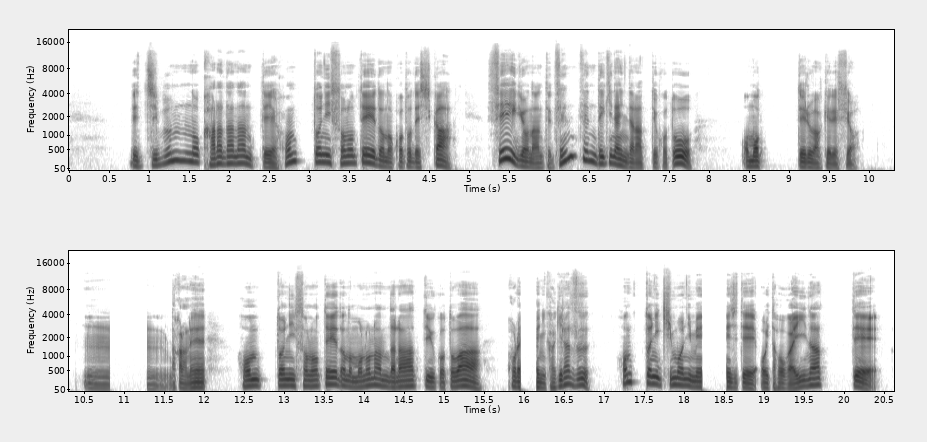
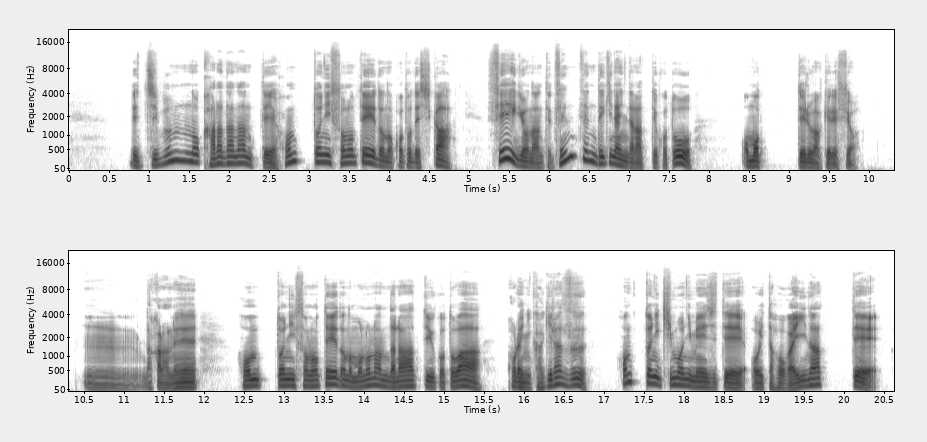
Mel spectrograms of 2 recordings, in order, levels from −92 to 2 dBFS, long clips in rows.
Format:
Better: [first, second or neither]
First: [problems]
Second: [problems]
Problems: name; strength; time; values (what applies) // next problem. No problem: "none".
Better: second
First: audio freezing; at 11 s, at 16 s and at 18 s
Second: none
